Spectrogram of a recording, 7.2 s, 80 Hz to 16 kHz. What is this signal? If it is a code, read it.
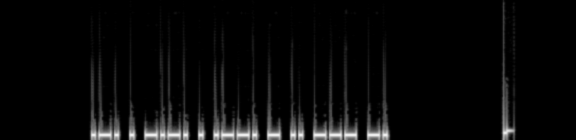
Morse code, heard as a keyed tone, about 25 wpm, 700 Hz. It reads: RECEPTION
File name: practice / 25wpm / 9 Letter Words - First 3 Letters Given - 25wpm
